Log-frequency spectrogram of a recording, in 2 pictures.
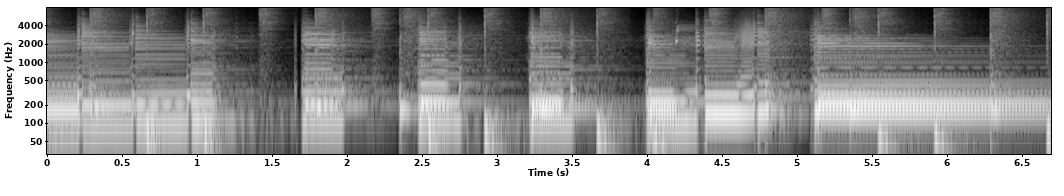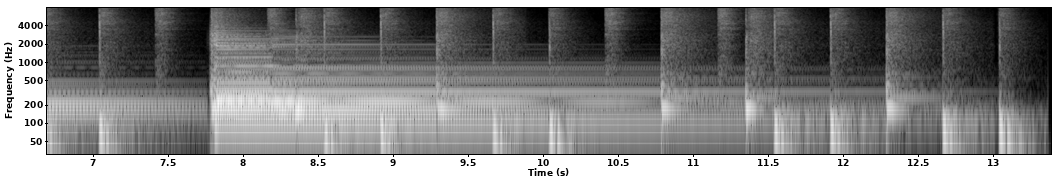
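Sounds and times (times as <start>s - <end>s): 
blues riff in A on nylon strings: 0.0s - 12.5s.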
